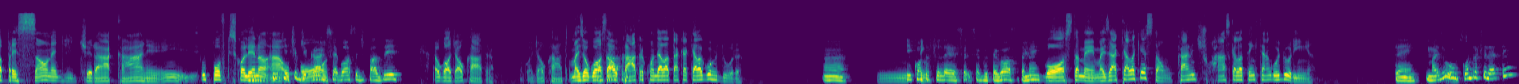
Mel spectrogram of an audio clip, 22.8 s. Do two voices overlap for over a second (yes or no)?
yes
